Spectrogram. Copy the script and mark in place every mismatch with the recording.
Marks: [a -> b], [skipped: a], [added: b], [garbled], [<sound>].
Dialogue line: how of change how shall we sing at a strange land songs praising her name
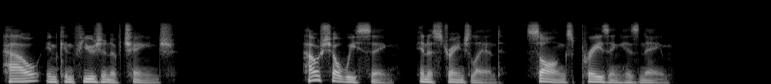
how [added: in confusion] of change how shall we sing [at -> in] a strange land songs praising [her -> his] name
